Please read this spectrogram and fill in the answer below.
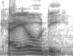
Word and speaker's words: Kayode: yeah it's kot coyote coyote with a d with a d coyot d That's what I said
